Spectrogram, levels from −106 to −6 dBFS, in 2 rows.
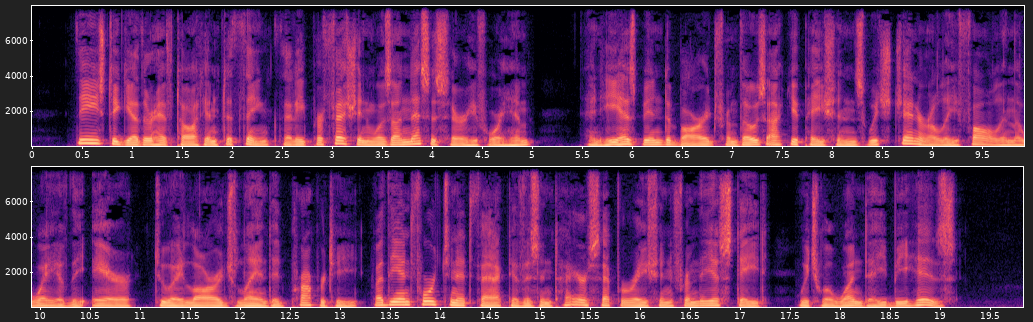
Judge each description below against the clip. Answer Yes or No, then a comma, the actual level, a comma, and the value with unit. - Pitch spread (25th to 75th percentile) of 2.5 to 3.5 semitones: No, average, 4.9 semitones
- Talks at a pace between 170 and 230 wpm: No, average, 160 wpm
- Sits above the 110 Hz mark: No, very low, 95 Hz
